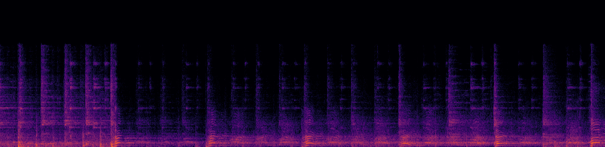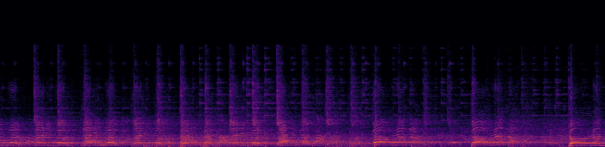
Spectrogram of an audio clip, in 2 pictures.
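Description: Congregational kirtan: a crowd of voices chanting and calling out together, with swooping shouts about every second and a half and a held sung note in the second half. Hand cymbals keep up a fast, steady clicking beat underneath.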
